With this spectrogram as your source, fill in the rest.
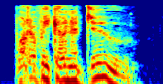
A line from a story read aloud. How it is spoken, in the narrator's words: said Ron quietly in Harry's ear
